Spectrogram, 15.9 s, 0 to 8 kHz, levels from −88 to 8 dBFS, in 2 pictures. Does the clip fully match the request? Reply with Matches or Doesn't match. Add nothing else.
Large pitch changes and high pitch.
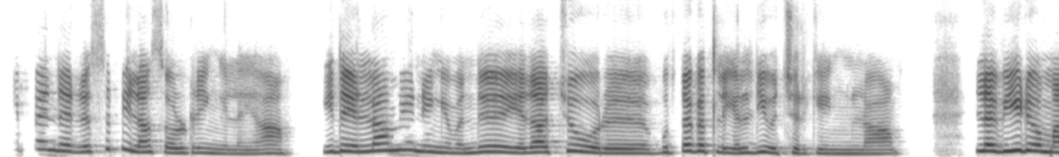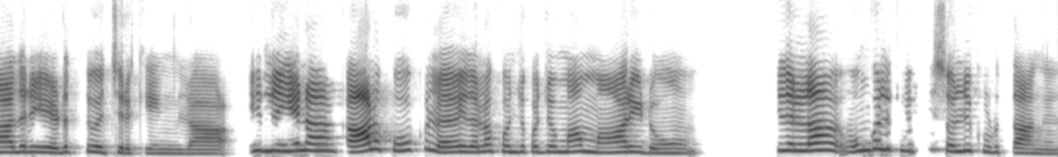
Matches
